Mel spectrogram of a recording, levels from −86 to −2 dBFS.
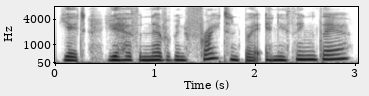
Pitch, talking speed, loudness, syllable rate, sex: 205 Hz, 180 wpm, -16 LUFS, 5.7 syllables/s, female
